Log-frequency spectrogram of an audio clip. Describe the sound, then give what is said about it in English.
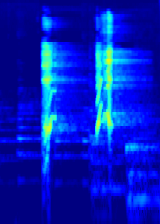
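Two sharp, voiced hiccups about three-quarters of a second apart, fairly loud, over a soft, steady musical hum. They sound like a person performing the hiccups of the character Pete. “Pete still has the hiccups.”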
